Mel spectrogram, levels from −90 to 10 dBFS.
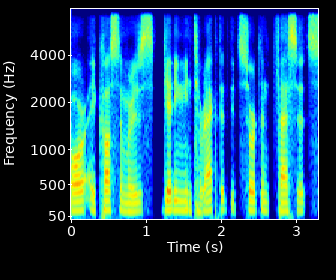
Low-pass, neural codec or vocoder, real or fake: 7.2 kHz; codec, 16 kHz, about 1 kbps, DyCAST, with the encoder's durations; fake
